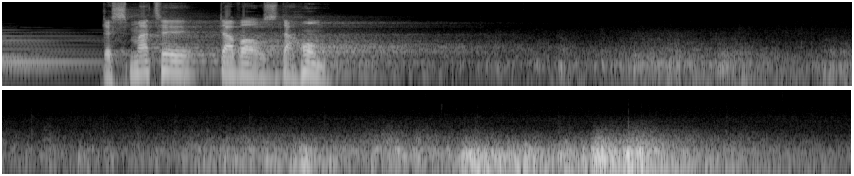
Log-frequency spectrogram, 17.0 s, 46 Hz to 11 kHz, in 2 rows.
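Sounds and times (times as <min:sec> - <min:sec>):
speech: 0:01.0 - 0:03.4
steady rain: 0:05.6 - 0:16.9.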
